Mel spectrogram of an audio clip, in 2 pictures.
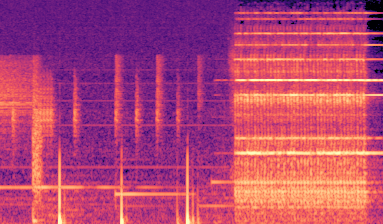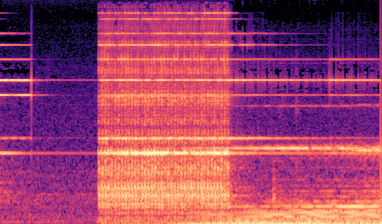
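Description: A few sharp clicks and short beeps, then a telephone bell rings loudly in two long bursts separated by a brief silence, the second accompanied by a low rumble.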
